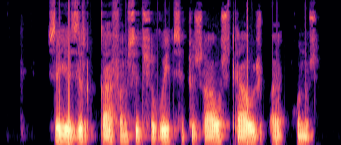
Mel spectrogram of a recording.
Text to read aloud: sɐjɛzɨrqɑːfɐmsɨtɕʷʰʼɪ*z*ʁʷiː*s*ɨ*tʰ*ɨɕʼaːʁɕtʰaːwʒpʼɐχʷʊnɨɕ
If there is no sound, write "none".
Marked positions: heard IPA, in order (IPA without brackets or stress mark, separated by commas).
none, s, pʰ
